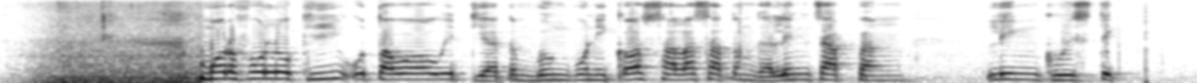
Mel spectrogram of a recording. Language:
Javanese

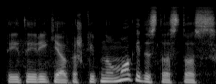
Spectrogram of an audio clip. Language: Lithuanian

